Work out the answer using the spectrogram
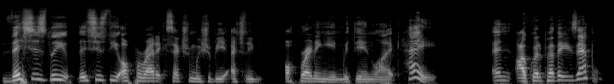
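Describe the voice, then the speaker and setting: A man from Australia co-hosting a casual podcast, rambling with restarts and slipping into animated quoted voices. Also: fairly high pitch, fast, dry recording, clean studio sound. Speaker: podcast co-host.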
